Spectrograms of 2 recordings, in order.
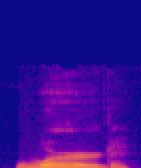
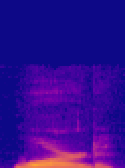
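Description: First: The vowel sounds like 'er'. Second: The vowel sounds like 'or'. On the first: The speaker calls it right. "The sound should go from the W sound immediately to the R sound" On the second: The speaker calls it wrong. "So don't say world or ward"

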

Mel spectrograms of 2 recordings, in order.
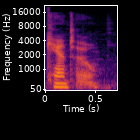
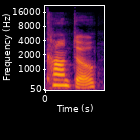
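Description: First: It is said with American-style vowels. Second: It is said with Japanese-style pure vowels. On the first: The speaker calls it wrong. "it's been Americanized to Kanto" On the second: The speaker calls it right. "It's actually Kanto"

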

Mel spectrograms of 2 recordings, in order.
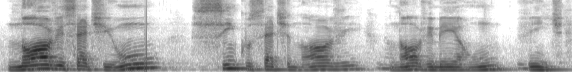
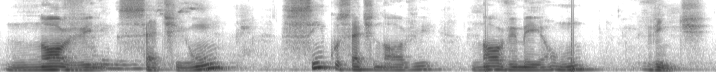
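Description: First: The number is said at normal speed. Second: The number is said very slowly.

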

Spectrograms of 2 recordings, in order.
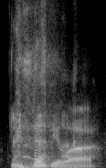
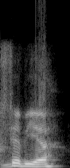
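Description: First: The word ends in an '-ula' sound. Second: The word ends in an '-ia' sound. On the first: The speaker calls it right. "It's the fibula" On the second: The speaker calls it wrong. "Not fibia"

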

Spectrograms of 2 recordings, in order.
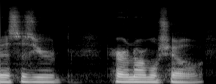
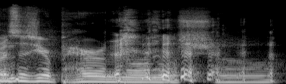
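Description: First: It is said flatly, without excitement. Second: It is said with exaggerated enthusiasm.

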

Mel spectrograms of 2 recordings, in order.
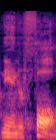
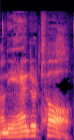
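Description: First: The middle consonant is a th sound. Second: The middle consonant is a plain t sound. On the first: The speaker calls it wrong. "not Neanderthal" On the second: The speaker calls it right. "we were talking about German pronunciation, and I said Neanderthal"

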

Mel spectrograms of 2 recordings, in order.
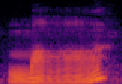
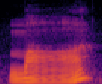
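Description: First: The pitch dips down, then rises at the end. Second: The pitch dips down, then rises at the end.

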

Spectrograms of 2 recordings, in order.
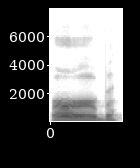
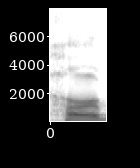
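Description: First: The word begins with no 'h' sound. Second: The word begins with an audible 'h' sound. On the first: This is how Americans say it. "we say herb" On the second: This is how someone from the UK says it. "we don't say herb"

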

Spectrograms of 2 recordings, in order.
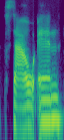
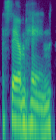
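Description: First: The first syllable rhymes with cow. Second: The first syllable does not rhyme with cow. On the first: The speaker calls it right. "like cow" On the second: The speaker calls it wrong. "I say Samhain, but apparently that is not how to pronounce it"

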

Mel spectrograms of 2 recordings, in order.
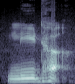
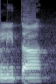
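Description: First: The middle consonant is a breathy dh. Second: The middle consonant is a plain t. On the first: The speaker calls it right. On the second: The speaker calls it wrong.

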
